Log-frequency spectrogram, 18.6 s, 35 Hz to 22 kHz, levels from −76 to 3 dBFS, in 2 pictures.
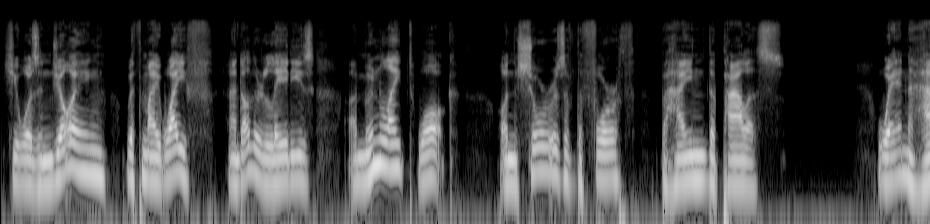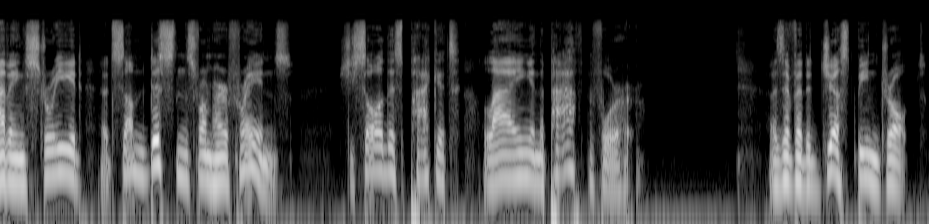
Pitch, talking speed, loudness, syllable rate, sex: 130 Hz, 150 wpm, -19 LUFS, 4.4 syllables/s, male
